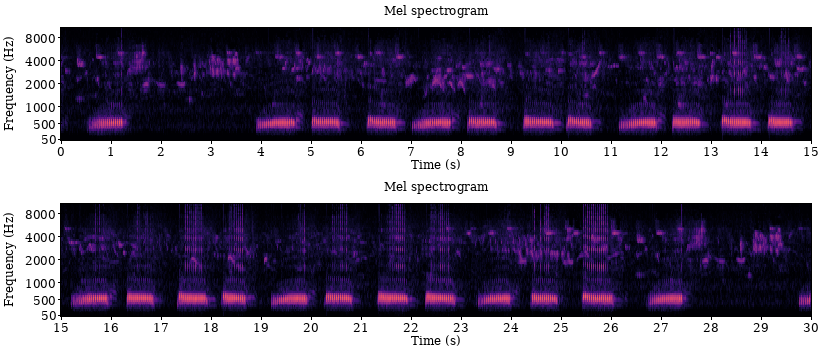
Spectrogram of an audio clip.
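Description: European turtle dove purring: a low, soft, rolling coo repeated over and over, mostly in pairs about every second and a half, with a pause of a couple of seconds near the start and near the end. Small birds chirp faintly in the background.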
